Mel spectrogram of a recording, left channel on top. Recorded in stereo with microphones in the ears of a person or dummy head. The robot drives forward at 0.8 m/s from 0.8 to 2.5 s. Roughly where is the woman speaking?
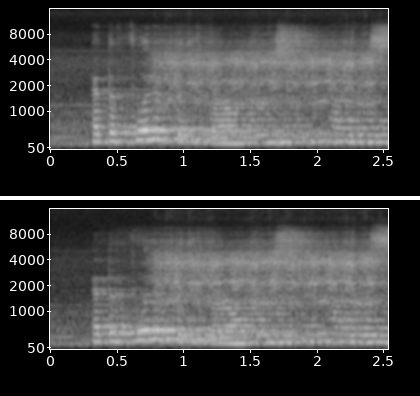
Left.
